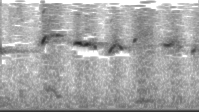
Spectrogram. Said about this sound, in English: Start to whistle and talk at the same time.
